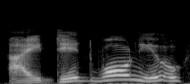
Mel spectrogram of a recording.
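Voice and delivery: put-on slow, amused old wizard. A narrator's reading. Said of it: "said a deep, amused voice".

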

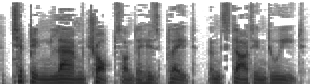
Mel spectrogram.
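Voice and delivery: ordinary delivery

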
